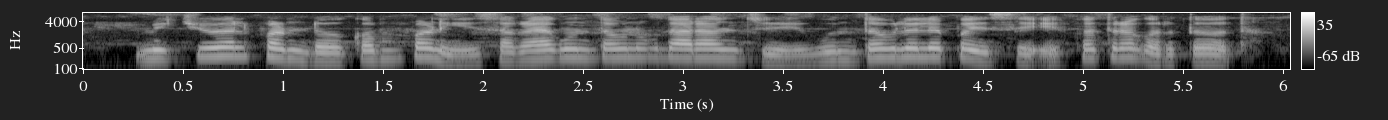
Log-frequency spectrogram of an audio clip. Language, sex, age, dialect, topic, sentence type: Marathi, female, 25-30, Southern Konkan, banking, statement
